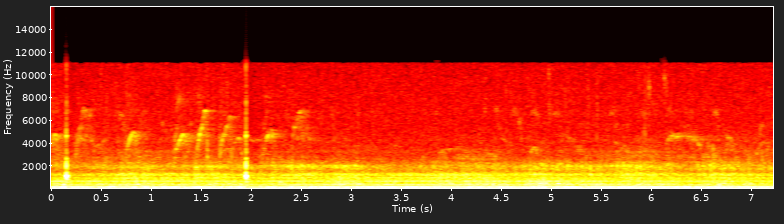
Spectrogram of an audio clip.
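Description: Water laps gently against a pier outdoors.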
